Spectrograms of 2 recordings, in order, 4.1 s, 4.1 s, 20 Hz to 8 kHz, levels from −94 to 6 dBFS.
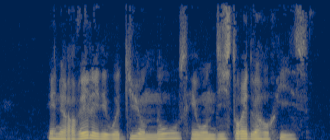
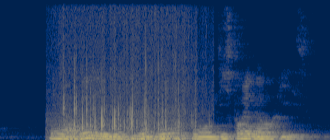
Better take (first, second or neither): first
